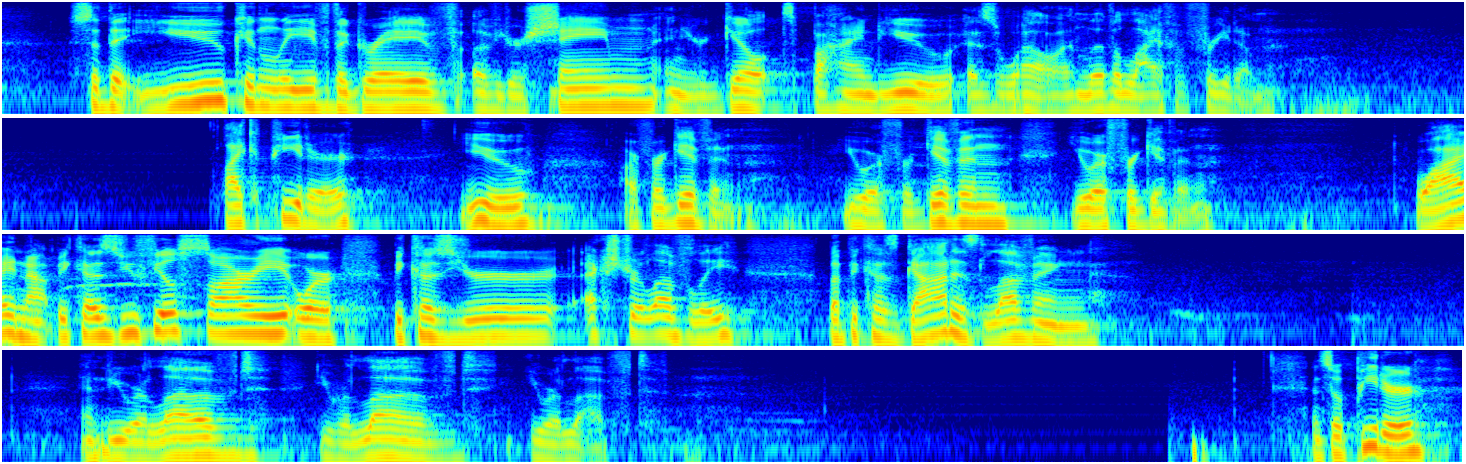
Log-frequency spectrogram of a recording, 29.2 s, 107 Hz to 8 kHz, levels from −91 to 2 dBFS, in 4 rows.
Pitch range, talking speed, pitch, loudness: 115-145 Hz, 130 wpm, 135 Hz, -28 LUFS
